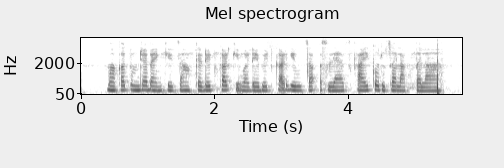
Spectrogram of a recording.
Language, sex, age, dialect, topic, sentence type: Marathi, female, 18-24, Southern Konkan, banking, question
